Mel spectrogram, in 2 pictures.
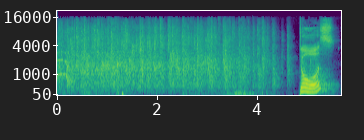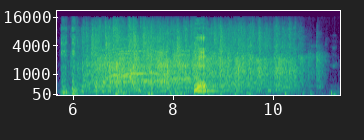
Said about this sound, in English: So at the end of the day, theories. Pre-shot. What do we think? Give us an applause.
